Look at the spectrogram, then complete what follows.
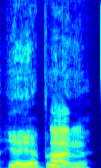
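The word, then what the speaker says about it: Bryne: Correct my pronunciation. It's Breena, is it? – Yeah, Breena.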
